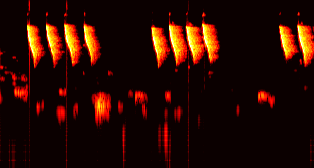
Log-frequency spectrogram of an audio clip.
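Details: Ciblek kristal, the bar-winged prinia, singing for songbird training: high downward-sweeping chips delivered in rapid sets of four, with pauses between bursts and a few faint low ticks in the background.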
